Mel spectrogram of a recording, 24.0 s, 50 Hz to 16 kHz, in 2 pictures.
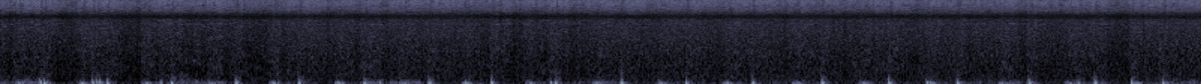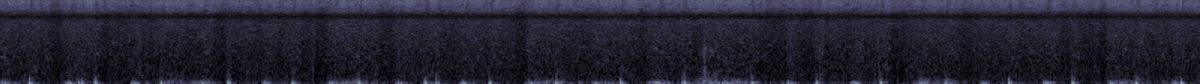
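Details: Strong, low, thumping heartbeat at roughly 90 beats a minute, a tad fast after jumping in place; fast heartbeat after exercise.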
